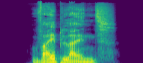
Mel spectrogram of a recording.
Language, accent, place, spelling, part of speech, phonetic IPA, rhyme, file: German, Germany, Berlin, Weibleins, noun, [ˈvaɪ̯plaɪ̯ns], -aɪ̯plaɪ̯ns, De-Weibleins.ogg
- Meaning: genitive singular of Weiblein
